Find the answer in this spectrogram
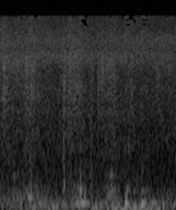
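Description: Wind rumbling on the microphone, a low, uneven buffeting with little else on top.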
